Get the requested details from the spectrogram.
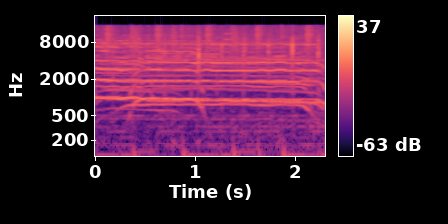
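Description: A crowd cheering at a street party in Nieuwkuik, encouraging passing participants in the sunshine, a loud, continuous din of many voices with sustained high tones and sliding whoops layered through it, no single speaker standing out.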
